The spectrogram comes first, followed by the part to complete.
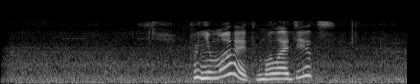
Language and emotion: Russian, positive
